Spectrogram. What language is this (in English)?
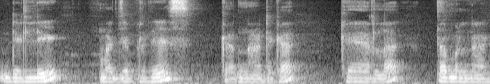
Telugu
